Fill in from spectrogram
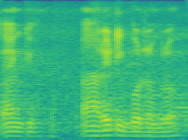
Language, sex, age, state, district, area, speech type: Tamil, male, 18-30, Tamil Nadu, Perambalur, rural, spontaneous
